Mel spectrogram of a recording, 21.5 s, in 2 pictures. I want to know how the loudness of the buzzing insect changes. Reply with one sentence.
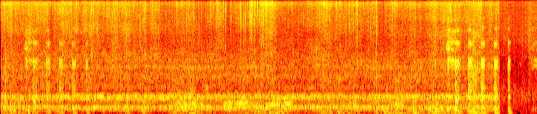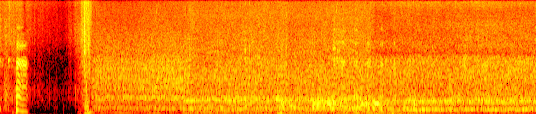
The volume of the buzzing insect stays about the same.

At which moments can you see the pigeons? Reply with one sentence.
You can hear the pigeons from 3.8 to 5.9 s and from 16.2 to 19.1 s.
